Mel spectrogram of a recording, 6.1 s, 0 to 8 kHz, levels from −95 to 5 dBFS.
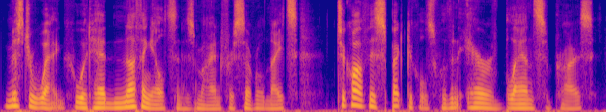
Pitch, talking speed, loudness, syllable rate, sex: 120 Hz, 230 wpm, -20 LUFS, 3.4 syllables/s, male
